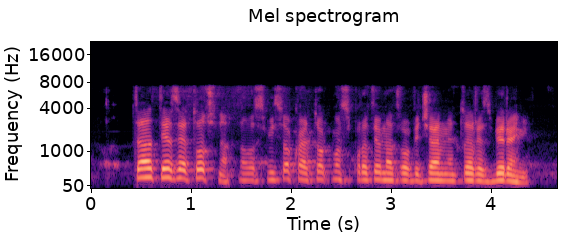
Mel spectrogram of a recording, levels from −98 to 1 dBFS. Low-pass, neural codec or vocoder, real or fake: 7.2 kHz; codec, 16 kHz, 8 kbps, FunCodec, trained on LibriTTS, 25 frames a second; fake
